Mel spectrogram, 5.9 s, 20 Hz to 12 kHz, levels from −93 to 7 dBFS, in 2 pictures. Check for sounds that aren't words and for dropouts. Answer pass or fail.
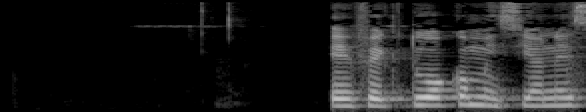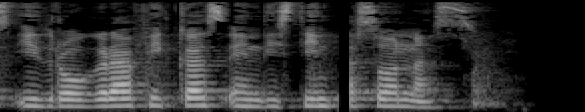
fail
